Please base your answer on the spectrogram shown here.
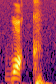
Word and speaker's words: walk: So next word is walk. Again it is rhyming with talk. And which letter is silent? Yes children, it is L. L is silent.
